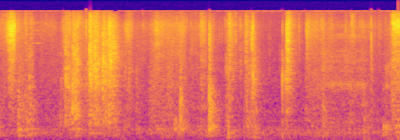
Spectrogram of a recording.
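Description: A heavy Cordura nylon bag and its Velcro flap being handled: an irregular run of short scratchy rustles and crackles as the stiff fabric is folded and pressed.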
